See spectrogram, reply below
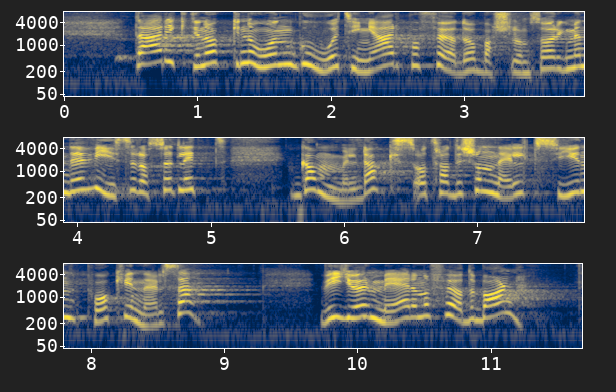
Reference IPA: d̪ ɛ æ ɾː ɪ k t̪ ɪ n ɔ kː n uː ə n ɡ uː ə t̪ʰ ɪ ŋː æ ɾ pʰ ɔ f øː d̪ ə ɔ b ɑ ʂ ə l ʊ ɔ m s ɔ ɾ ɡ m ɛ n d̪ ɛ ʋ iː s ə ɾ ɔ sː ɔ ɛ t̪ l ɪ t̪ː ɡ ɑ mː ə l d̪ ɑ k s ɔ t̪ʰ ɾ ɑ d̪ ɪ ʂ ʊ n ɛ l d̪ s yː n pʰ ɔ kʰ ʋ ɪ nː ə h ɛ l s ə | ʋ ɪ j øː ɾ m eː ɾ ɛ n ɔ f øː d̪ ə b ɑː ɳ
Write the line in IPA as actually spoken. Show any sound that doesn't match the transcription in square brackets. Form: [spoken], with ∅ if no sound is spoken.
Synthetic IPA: d̪ ɛ æ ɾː ɪ k t̪ ɪ n ɔ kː n uː ə n ɡ uː ə t̪ʰ ɪ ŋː æ ɾ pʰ ɔ f øː d̪ ə ɔ b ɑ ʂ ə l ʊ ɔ m s ɔ ɾ ɡ m ɛ n d̪ ɛ ʋ iː s ə ɾ ɔ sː ɔ ɛ t̪ l ɪ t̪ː ɡ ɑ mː ə l d̪ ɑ k s ɔ t̪ʰ ɾ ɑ d̪ ɪ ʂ ʊ n ɛ l [t̪] s yː n pʰ ɔ kʰ ʋ ɪ nː ə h ɛ l s ə | ʋ ɪ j øː ɾ m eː ɾ ɛ n ɔ f øː d̪ ə b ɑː ɳ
